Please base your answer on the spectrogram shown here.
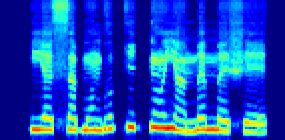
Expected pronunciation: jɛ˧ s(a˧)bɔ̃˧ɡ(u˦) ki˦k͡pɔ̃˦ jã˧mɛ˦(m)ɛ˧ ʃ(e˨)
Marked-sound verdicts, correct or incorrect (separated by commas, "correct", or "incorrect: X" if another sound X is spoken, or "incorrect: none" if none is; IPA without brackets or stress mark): correct, incorrect: o˦, correct, correct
